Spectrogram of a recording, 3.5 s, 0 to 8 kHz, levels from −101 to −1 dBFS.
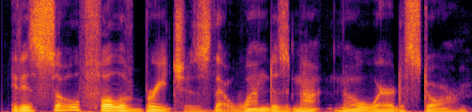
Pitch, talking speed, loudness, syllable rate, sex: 105 Hz, 235 wpm, -18 LUFS, 5.0 syllables/s, male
